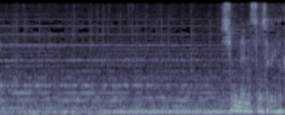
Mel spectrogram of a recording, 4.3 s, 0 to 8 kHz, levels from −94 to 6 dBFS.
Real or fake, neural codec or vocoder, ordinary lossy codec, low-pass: real; none; none; 7.2 kHz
